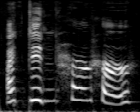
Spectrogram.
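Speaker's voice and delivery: very high, slow wail. A narrator's reading. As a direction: draw out a high, anguished protest. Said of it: "Agatha wailed".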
